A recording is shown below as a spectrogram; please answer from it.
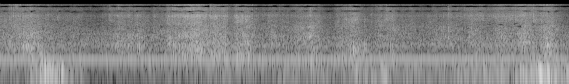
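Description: Plastic wrapping rustling and crinkling as china pieces are unwrapped by hand, over a steady low hum.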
